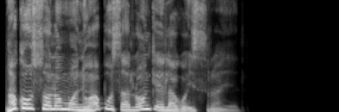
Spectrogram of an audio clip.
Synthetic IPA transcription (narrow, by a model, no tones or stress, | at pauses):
ŋakʰɔusɔlɔmoniwaβusalɔŋkʼɛlaɣoisra̰jḛːli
